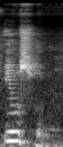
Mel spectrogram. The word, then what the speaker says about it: useful: এই যে এ লিখছি আমরা, এখানে ইউ এর মতো উচ্চারণ হয়েছে, ইউজফুল।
